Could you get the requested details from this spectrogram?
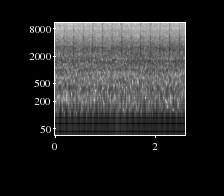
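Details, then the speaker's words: Mercedes C63 AMG Edition 507 V8 (MCT transmission) idling with deep rumble and light sharp tick about five per second, smokes badly at startup, possible misfire; valvetrain tick, cause unconfirmed. "you guys hear that tick oh man there's a a little bit of a tick"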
